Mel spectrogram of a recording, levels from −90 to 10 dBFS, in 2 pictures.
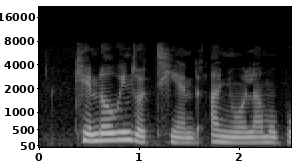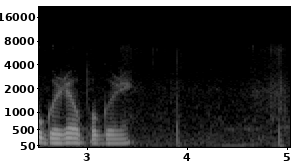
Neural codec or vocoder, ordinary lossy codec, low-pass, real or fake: none; none; none; real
